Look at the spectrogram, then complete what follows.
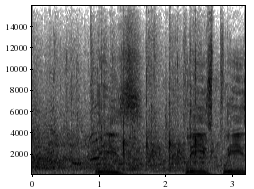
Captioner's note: laughter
